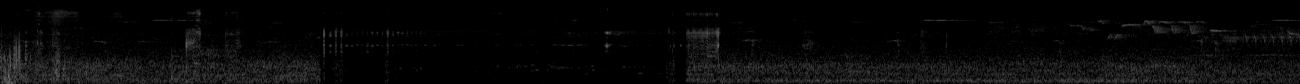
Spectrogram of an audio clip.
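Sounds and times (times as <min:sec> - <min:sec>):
small birds chirping: 0:00.1 - 0:13.0
steady background hiss: 0:04.1 - 0:13.0.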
